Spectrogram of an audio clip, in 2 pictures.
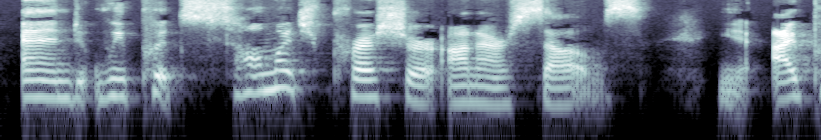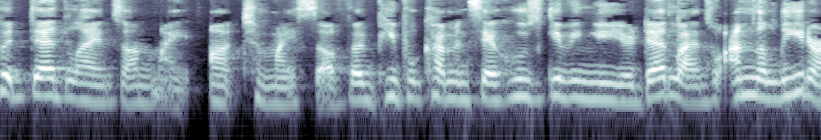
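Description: A woman with an American accent talks in a normal speaking voice at medium pitch, her intonation lively. Her pace is fairly quick, with hardly any pauses. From United States. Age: 40s. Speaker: novelist and mental health advocate. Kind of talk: interview conversation.

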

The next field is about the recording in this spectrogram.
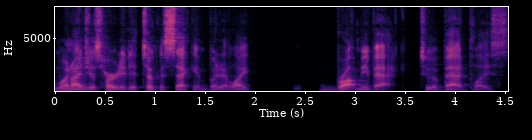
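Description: The pace here is fairly quick. A man speaks in a medium pitch. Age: 40s. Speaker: music trivia podcast host. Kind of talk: casual monologue. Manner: animated.

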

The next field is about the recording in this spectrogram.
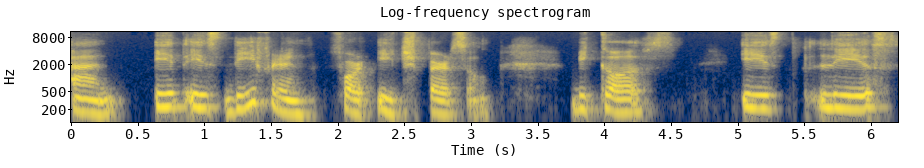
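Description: A woman speaks with a Venezuelan accent at a very slow pace. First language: Spanish. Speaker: immigrant. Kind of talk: interview. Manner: halting.

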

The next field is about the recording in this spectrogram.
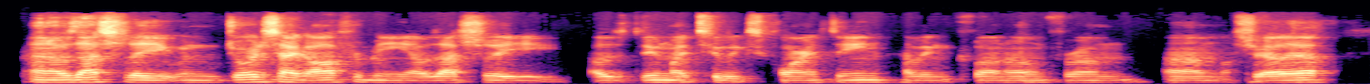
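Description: With a Kerry accent, a man speaks at a fairly quick pace in a fairly low pitch, his dark, mellow tone and monotone, flat intonation set against a quiet background. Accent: Kerry Irish. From Ireland, County Kerry. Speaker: college football punter. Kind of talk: interview.

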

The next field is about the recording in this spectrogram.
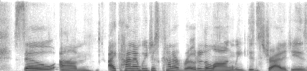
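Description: A plain, everyday voice at a fairly quick pace with lively intonation. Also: woman. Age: 40s. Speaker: special education expert. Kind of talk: interview.

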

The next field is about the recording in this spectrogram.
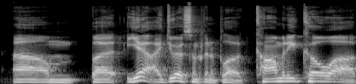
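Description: This is a normal speaking voice. The intonation stays fairly even. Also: man. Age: 30s. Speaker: comedian. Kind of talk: casual chat.

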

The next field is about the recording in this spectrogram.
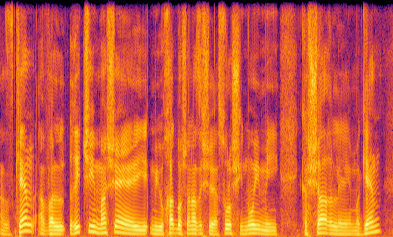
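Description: Speaking at a medium pitch, a man keeps a fairly slow pace and shows ordinary pitch variation. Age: 30s. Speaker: fantasy league champion. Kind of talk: casual chat. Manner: hesitant with fillers.

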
